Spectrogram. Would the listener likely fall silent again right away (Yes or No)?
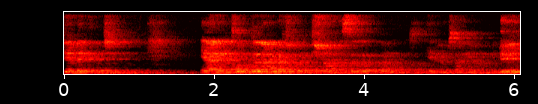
No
